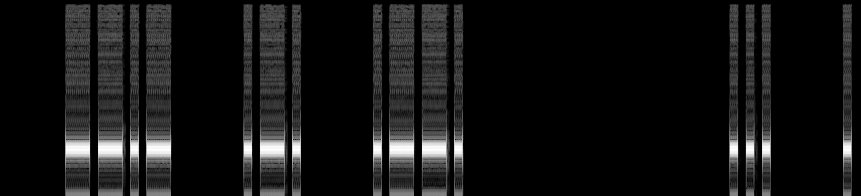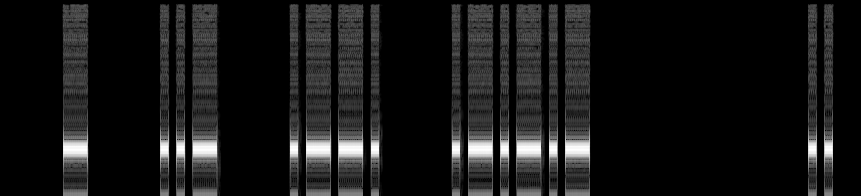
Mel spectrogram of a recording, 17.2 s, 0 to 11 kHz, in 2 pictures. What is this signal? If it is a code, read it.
Morse code, heard as a keyed tone, about 15 wpm, spaced as for 8 wpm, 800 Hz. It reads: QRP SETUP. I
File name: (spaced) / QSOs Spaced-mp3s / WD0BGP 1 @13 sp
